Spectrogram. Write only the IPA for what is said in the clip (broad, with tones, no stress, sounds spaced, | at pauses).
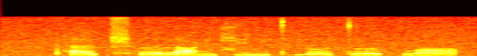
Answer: pʰ ä˧˥ ʈ͡ʂʰ ɤ˨˩ l ɑ˧˥ ŋ ɕ y˥˧ n t̪ʰ j o˥˧ ʊ̯ t̪ o˥˩ ʊ̯ k w ɔ˥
